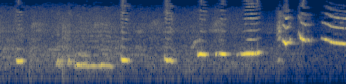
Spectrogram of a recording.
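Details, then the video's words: Juvenile pied butcherbird, an Australian songbird, singing a run of clear fluted whistles, low mellow notes first, then a rising series of brighter notes and a few higher upslurred whistles at the end. "Butcherbird. Bird Singing. Bird Call and Sounds"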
